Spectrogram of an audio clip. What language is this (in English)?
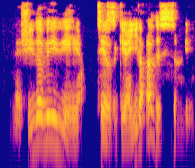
Kabyle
